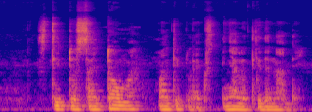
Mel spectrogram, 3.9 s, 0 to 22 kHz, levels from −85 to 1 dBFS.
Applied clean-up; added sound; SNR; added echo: none; none; none; reverberation time 0.3 s.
